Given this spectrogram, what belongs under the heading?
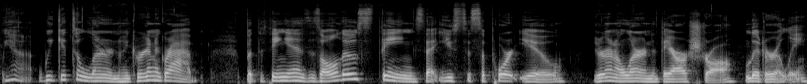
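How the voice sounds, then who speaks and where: On a very clean recording with a silent background, a woman speaks at a moderate pace with lively intonation and very even loudness. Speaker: women's ministry leader and wellness teacher. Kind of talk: casual chat. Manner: halting.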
